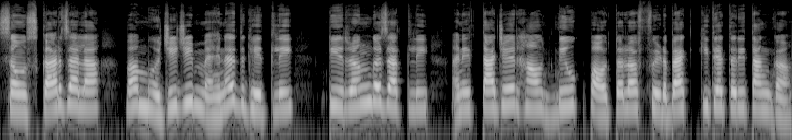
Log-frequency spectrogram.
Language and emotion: Goan Konkani, neutral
